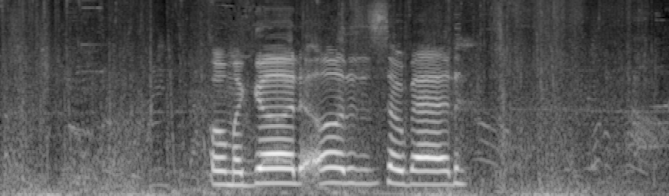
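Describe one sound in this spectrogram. A weapon fires rapid bursts of energy shots.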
